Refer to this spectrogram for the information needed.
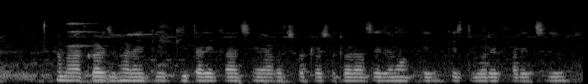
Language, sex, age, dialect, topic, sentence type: Maithili, female, 31-35, Angika, banking, question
